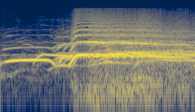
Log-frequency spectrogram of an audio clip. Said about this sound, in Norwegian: Du hadde kanskje glemt den lyden, eller muligens fortrengt den. Mange har lyden av hylende tenåringsjenter frist i minne.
